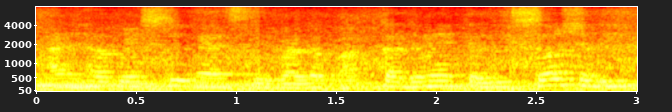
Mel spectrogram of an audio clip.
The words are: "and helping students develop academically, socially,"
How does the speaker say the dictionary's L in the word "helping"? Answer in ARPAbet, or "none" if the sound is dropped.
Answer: none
